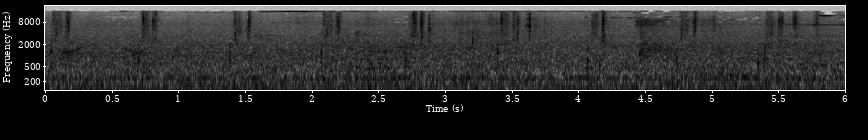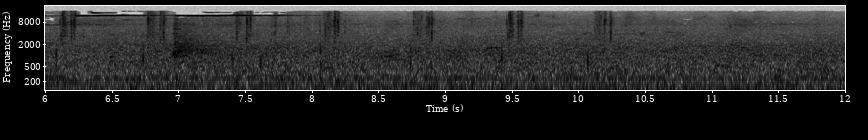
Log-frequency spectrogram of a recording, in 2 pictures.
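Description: Footsteps tap steadily on a hard platform.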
